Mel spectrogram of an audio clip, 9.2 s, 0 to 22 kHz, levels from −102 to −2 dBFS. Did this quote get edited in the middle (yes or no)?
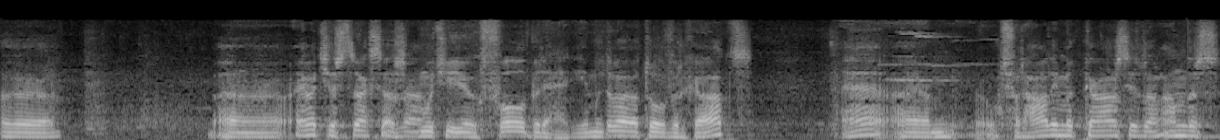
yes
